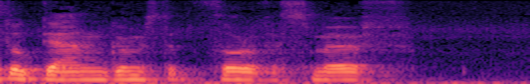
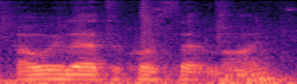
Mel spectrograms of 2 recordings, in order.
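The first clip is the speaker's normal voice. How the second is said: plain reading voice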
